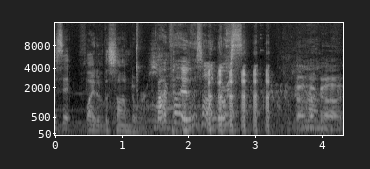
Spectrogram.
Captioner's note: laughs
